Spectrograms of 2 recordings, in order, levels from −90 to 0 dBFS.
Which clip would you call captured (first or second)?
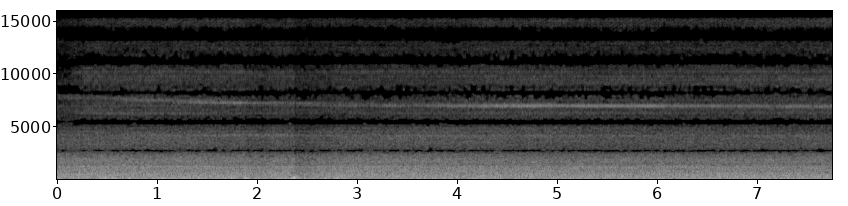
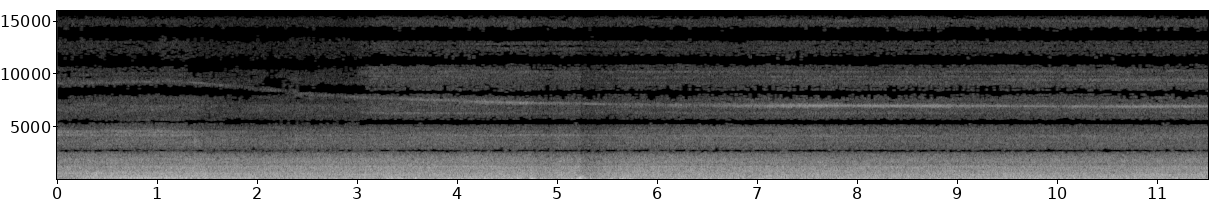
second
